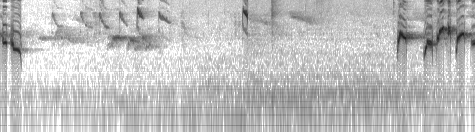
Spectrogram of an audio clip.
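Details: Training song of a red-whiskered bulbul in fighting style, 'twisted voice': an opening sharp note, soft high chirps from other birds in the gap, then a loud, quick series of looping warbled whistles.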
